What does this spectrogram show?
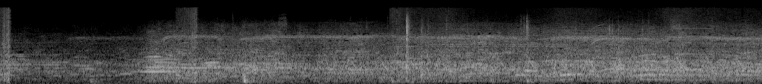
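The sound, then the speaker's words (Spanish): A crowd shouting "tongo" outdoors in the park of Santa Catalina, many voices merging into a dense, steady roar that holds its loudness throughout, with a few brief sharp knocks cutting through. “Bueno, la gente sigue gritando tongo en el parque de Santa Catalina.”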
